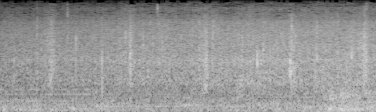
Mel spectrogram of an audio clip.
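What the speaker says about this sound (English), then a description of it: "I know it's raining rather hard, plus the thunder" Heavy rain with thunder pours steadily at a campsite, with dense patter and scattered louder drops hitting a surface, no voices.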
